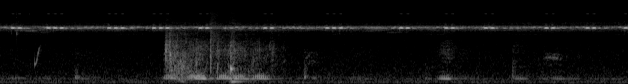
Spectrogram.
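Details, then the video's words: Pig frogs giving a low, rough grunt burst in the middle, with a few fainter single grunts around it, over a steady high-pitched pulsing insect chorus that runs throughout. "pig frogs - sound effect"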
